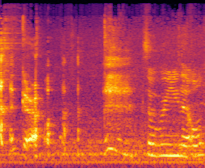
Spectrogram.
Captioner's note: laughs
